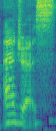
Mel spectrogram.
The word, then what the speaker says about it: address: alley, avenue, street, road, residential college, postcode, shared, occupant, OK，那么今天的这组词里面呢，我讲两个内容，一个是地址的发音，地址的发音可以有两个，一个是什么，address 或者是什么 address 都可以哈，就是要看你是怎么样那个语言习惯。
